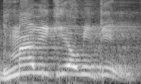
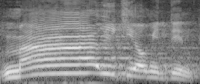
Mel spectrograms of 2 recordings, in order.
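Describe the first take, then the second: First: The first vowel of the first word is short. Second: The first vowel of the first word is long. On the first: The word is read as a descriptive adjective. "dibaca pendek" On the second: The word is read as an active participle. "dia pakai mat tabi'i"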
